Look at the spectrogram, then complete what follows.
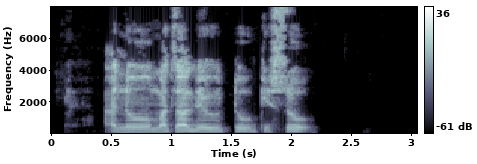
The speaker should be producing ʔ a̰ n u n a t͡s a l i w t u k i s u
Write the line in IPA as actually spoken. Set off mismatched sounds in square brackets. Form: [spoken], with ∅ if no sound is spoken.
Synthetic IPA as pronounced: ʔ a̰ n u [m] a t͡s a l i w t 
